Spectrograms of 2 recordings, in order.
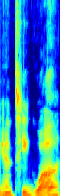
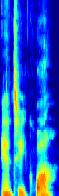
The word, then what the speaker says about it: Antigua: and we looked up how do you say Antigua antiqua well both are perfectly fine we learned according to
